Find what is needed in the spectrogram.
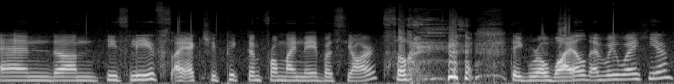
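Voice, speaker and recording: With a German accent, a woman speaks at a medium pitch and with ordinary pitch variation. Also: moderate pace. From Germany. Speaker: food photographer and raw food chef. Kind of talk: cooking demonstration. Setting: outdoors on a beach.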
